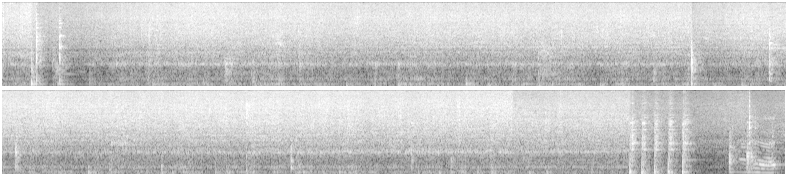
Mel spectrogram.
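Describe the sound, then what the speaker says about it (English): Onion frying in the same pot used to brown pork chops, a steady broad sizzle with stirring scrapes running throughout, ending in a few sharp clatters of utensil against the pot. "And we're just going to fry in the onion"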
